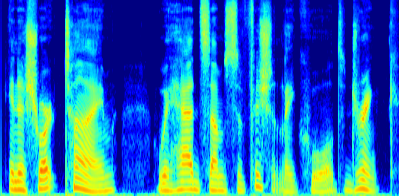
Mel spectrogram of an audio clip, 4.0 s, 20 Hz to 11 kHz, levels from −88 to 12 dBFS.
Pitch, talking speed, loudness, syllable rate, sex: 125 Hz, 165 wpm, -18 LUFS, 4.1 syllables/s, male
